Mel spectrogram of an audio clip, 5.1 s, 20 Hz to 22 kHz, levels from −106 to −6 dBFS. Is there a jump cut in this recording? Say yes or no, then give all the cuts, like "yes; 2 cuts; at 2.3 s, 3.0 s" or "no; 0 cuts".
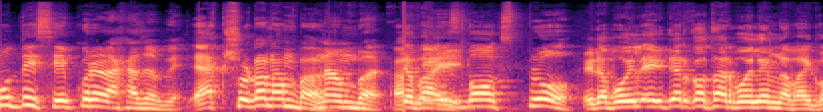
yes; 1 cut; at 2.5 s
